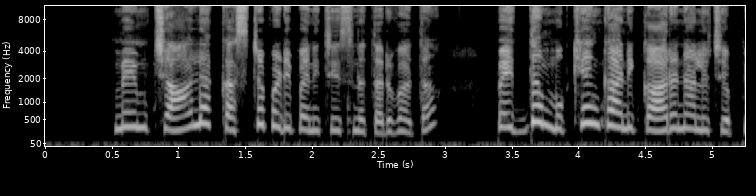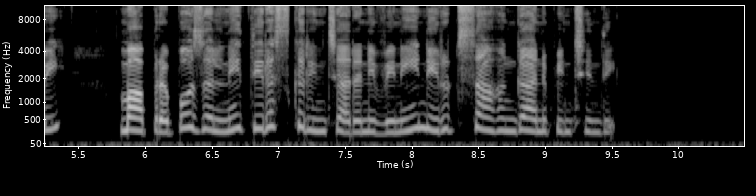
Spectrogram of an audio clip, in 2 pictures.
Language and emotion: Telugu, sad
